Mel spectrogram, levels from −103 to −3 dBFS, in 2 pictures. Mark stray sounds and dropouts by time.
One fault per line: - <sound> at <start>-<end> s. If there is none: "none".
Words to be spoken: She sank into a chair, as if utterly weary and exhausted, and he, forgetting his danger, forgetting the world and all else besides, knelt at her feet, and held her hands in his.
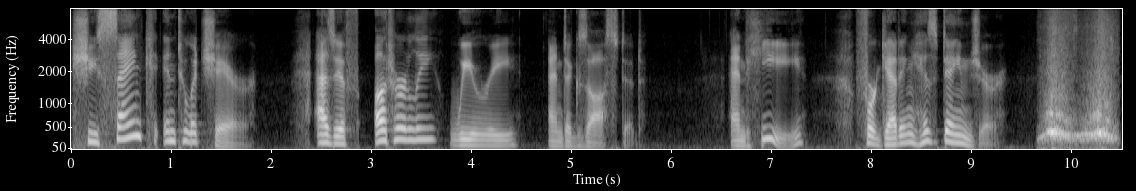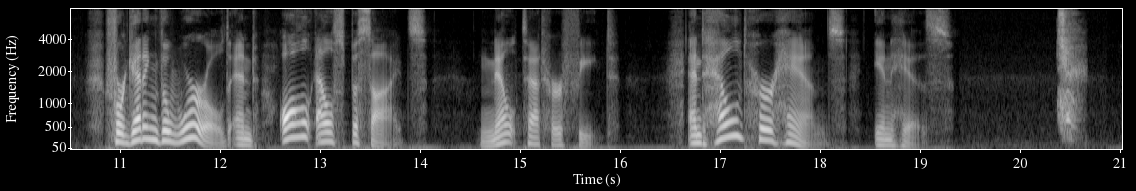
- whoosh at 9.7-10.5 s
- sneeze at 20.4-20.7 s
